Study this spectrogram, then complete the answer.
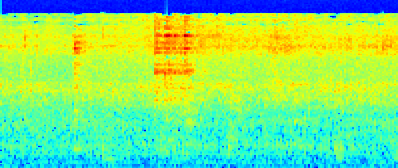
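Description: Chicken masala with pepper and herbs frying in a pan, a steady close sizzle with a few stirring scrapes and light clinks of a utensil, no voices.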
